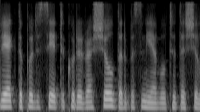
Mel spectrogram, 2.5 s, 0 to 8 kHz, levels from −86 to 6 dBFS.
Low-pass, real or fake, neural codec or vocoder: 7.2 kHz; fake; codec, 16 kHz, 0.2 kbps, FocalCodec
